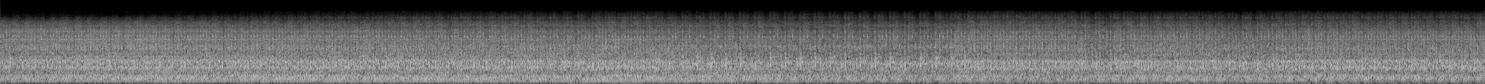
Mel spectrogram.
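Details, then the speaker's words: Twin-turbo Subaru Forester at idle: loud, uneven stumbling idle with missed firings as a loose fuel injector connector cuts in and out when touched; rough idle from intermittent injector connection. "all right so i just made another discovery that this injector is not that good with some of the wiring so when i touch this connector it was going on and off so i need to check that out"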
